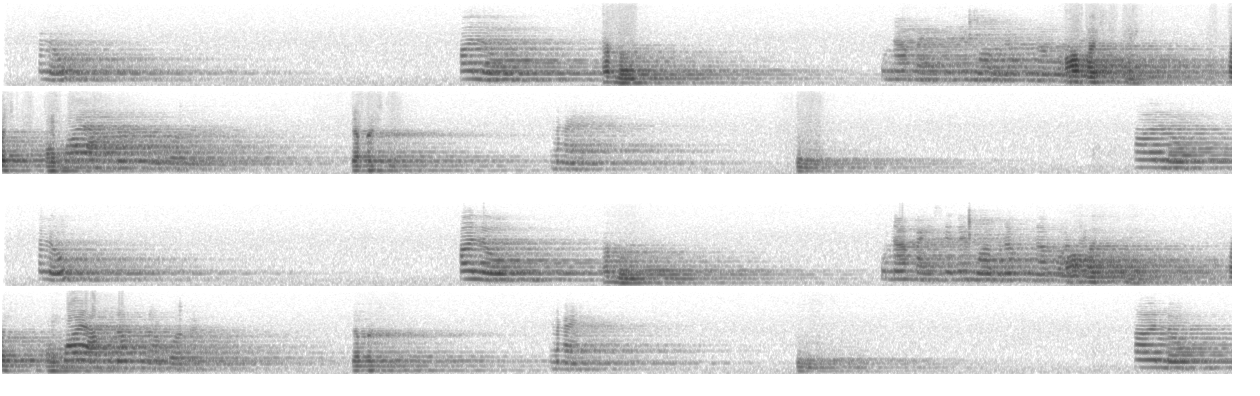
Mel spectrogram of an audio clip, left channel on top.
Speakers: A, on the right (about 65°); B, on the left (about 65°).
A: Hello. Hello.
B: Hello.
A: শুনা পাইছে নে মই আপোনাক শুনা পোৱা
B: অ
A: নাই।
B: পাইছো পাইছো পাইছো পাইছো।
A: মই আপোনাক শুনা পোৱা নাই
B: এতিয়া পাইছে
A: নাই।
B: উম।
A: হেল্ল'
